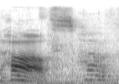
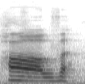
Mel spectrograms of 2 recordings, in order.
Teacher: It's not an F either. It's a V, so it's softer.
